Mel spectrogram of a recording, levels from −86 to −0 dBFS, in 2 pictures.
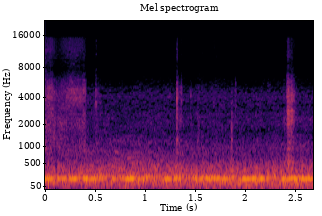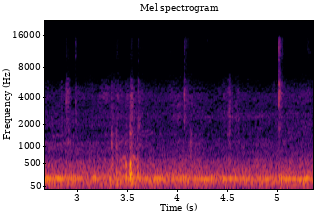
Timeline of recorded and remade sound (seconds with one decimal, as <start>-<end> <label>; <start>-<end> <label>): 0.0-1.5 recorded; 1.5-5.4 remade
